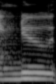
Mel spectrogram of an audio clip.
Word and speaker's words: knew: n Sound and remember we have a silent k today so k n makes the M sound in New what's the second sound you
